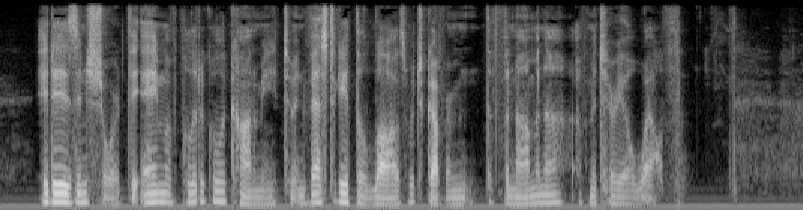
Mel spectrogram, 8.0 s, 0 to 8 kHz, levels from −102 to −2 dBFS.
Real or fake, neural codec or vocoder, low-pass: real; none; 7.2 kHz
